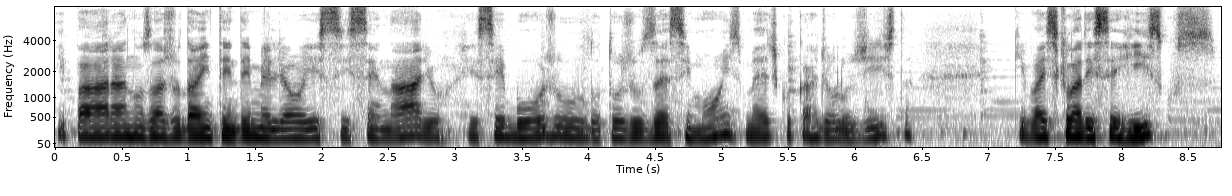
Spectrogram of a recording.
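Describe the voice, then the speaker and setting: Gravelly-voiced man hosting a live radio podcast. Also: a little high, darkish tone. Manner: formal, reads a prepared introduction.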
